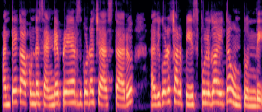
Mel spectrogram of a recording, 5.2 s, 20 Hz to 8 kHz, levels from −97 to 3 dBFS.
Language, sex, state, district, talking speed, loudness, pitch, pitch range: Telugu, female, Andhra Pradesh, Srikakulam, 160 wpm, -12 LUFS, 265 Hz, 230-280 Hz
